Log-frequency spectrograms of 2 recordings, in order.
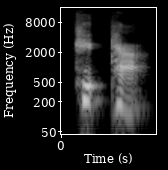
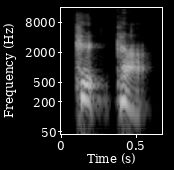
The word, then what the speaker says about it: KitKat: Here's the stop T in the word Kit Kat. I usually use 2 stop T's in this word. Kit Kat. Can you hear the crisp, abrupt ending to the stop T? Kit Kat.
